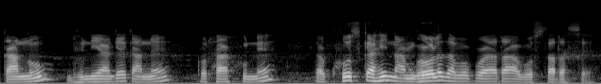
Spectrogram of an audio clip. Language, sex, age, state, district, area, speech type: Assamese, male, 45-60, Assam, Majuli, urban, spontaneous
